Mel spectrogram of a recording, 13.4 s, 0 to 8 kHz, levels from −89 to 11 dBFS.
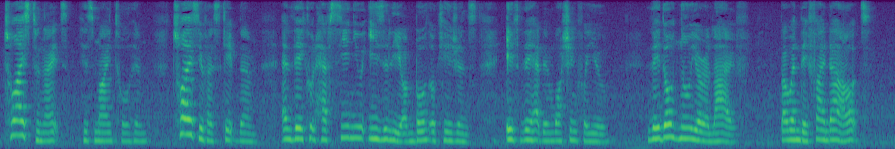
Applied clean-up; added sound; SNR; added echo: none; none; none; none.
